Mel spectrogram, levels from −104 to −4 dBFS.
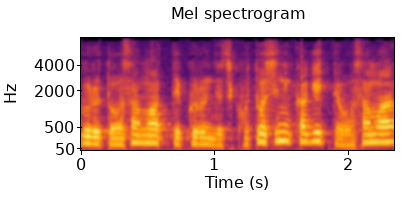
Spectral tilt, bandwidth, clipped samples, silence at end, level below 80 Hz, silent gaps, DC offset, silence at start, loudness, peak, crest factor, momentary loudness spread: -7.5 dB/octave; 8 kHz; under 0.1%; 0 s; -52 dBFS; none; under 0.1%; 0 s; -17 LUFS; 0 dBFS; 16 dB; 4 LU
